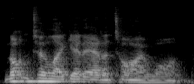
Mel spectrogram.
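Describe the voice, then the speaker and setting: A man's voice: on the low side, moderate pace, darkish tone. A man chatting casually on a livestream, rambling in blokey, laid-back slang. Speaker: livestream host. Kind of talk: casual livestream chat, answering viewer comments.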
